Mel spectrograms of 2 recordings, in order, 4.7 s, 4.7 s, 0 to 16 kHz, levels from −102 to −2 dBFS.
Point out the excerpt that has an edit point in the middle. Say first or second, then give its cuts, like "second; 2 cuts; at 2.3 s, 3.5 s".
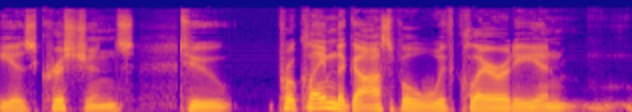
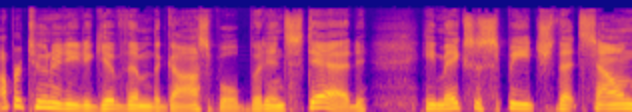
first; 1 cut; at 1.3 s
